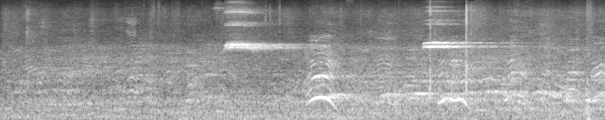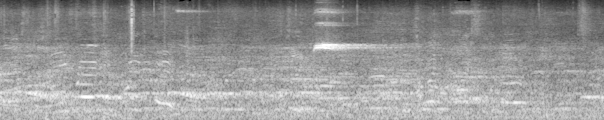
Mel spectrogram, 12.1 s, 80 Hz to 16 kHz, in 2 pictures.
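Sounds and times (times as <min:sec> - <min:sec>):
referee's whistle blasts: 0:02.2 - 0:03.1, 0:04.2 - 0:05.0, 0:09.2 - 0:09.8
shouting and echoing voices: 0:03.0 - 0:12.0.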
